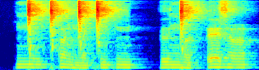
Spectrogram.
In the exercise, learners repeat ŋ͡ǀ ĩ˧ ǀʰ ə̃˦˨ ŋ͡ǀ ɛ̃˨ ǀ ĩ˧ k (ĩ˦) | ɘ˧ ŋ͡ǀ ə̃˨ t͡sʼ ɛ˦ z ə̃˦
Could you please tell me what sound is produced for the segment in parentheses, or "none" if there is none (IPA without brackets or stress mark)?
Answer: ĩ˧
